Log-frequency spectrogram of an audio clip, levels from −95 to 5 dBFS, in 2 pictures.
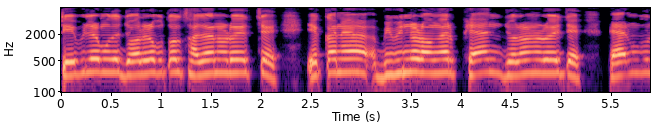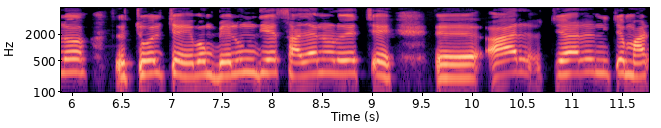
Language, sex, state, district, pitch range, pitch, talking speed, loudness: Bengali, male, West Bengal, Malda, 235-265 Hz, 255 Hz, 140 wpm, -13 LUFS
